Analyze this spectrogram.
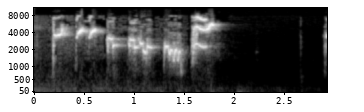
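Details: Asian pied starling (jalak suren) in lively song for a master recording: a fast, dense sequence of squeaky, chattering and whistled notes over a low background rumble.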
